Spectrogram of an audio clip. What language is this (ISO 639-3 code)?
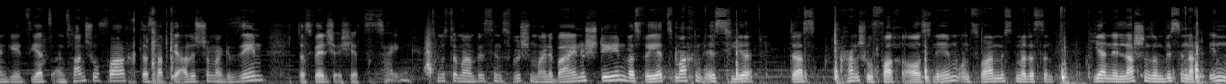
deu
